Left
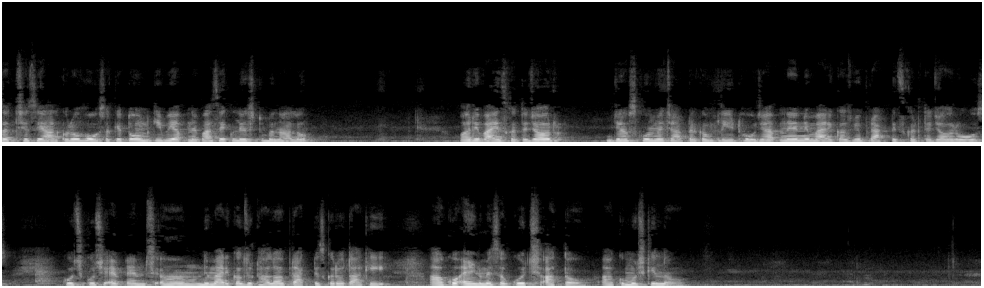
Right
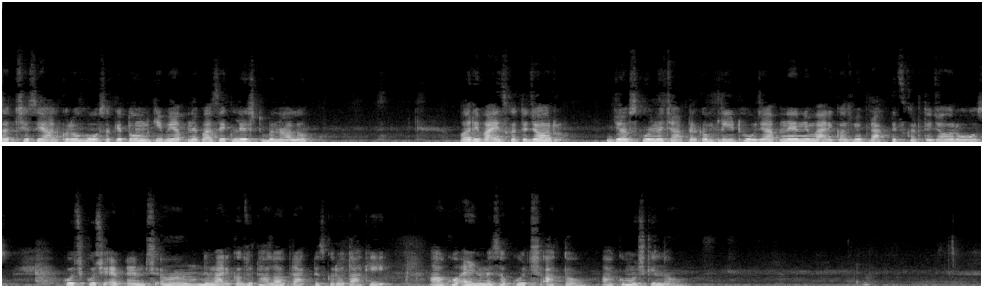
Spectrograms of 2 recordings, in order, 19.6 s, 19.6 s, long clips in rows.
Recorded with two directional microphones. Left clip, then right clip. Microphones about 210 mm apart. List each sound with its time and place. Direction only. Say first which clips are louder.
0.0 s a woman's voice: left 1 dB; 45° left (ahead or behind)
4.5 s a woman's voice: right 1 dB; 45° left (ahead or behind)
